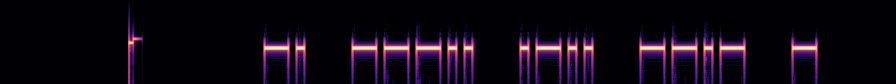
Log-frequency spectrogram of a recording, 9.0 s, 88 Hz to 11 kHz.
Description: Morse code, heard as a keyed tone, about 15 wpm, spaced as for 11 wpm, 700 Hz. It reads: N8LQT
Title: USA Call Signs - 5 Characters - 2x Character Spacing - 15wpm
